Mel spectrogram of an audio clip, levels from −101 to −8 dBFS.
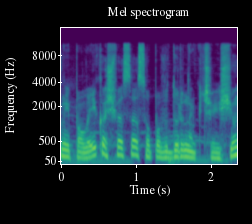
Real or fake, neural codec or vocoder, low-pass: real; none; 10.8 kHz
